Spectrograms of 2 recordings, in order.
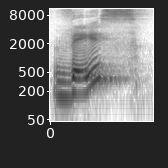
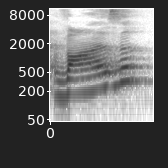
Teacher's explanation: vase, which rhymes with face, and vase, which has an ah but a z sound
